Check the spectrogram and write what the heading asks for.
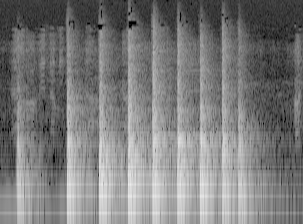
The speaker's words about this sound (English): Lady, open this door. You want to try knocking a little louder so the whole town can hear you, hmm?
